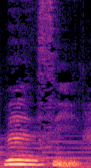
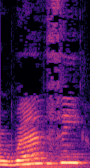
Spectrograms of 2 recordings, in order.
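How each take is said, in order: First: The name is said without the 'wo' sound. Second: The name is said with the 'wo' sound. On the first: The speaker calls it wrong. "You are not" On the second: The speaker calls it right. "You are"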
